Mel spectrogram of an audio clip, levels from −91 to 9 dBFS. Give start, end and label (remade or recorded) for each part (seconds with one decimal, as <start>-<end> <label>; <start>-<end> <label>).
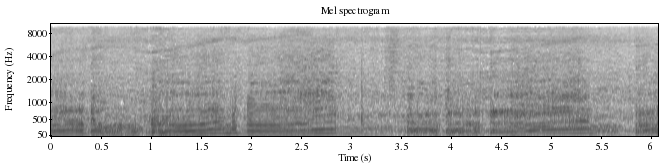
0.0-0.7 recorded; 0.7-4.4 remade; 4.4-6.1 recorded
